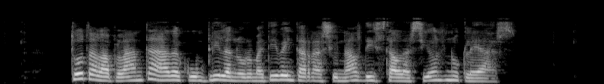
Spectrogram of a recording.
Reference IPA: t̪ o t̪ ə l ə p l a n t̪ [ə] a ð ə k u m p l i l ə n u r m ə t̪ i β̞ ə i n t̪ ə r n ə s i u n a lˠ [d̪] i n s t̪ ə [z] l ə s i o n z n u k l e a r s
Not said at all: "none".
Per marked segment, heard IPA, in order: ə, d̪, none

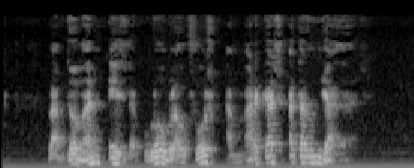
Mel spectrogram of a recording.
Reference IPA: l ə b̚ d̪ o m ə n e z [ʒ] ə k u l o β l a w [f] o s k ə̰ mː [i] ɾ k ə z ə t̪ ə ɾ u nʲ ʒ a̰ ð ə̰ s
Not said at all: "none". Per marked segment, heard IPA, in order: ð, f, a

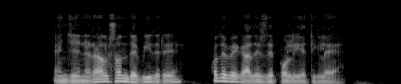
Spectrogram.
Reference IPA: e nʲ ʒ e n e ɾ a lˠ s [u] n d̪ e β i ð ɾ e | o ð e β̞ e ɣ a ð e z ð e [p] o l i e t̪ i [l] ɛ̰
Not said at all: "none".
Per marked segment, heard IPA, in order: o, p, l

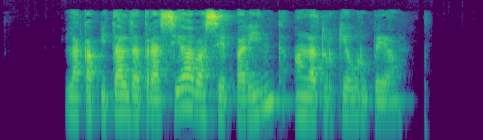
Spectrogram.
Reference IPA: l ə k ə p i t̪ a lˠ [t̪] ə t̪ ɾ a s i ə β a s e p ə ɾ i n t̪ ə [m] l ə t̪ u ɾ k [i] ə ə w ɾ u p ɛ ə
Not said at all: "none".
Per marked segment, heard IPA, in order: d̪, n, i

